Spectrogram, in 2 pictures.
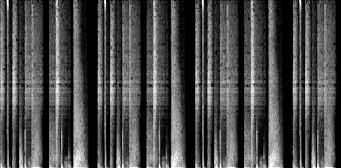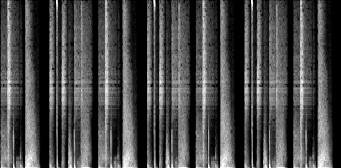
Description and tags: make music this beats
processed beat loop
